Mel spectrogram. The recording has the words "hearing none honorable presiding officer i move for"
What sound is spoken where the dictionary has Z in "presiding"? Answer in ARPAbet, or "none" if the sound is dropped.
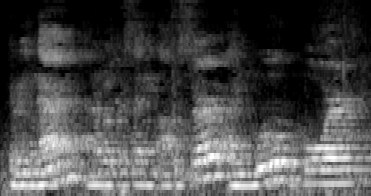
S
